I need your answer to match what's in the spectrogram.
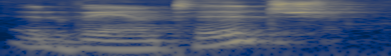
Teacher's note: Today's word is the word advantage, and the word advantage has 3 syllables, and the stress is on the second syllable, van. And so we see that marked in the dictionary with this little line here before the stress syllable.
